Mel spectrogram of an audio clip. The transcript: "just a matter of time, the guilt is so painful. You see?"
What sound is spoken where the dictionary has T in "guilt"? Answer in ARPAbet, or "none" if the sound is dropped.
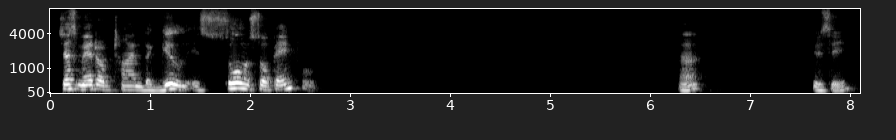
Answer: none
